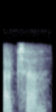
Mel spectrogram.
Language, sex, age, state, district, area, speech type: Urdu, male, 30-45, Telangana, Hyderabad, urban, conversation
